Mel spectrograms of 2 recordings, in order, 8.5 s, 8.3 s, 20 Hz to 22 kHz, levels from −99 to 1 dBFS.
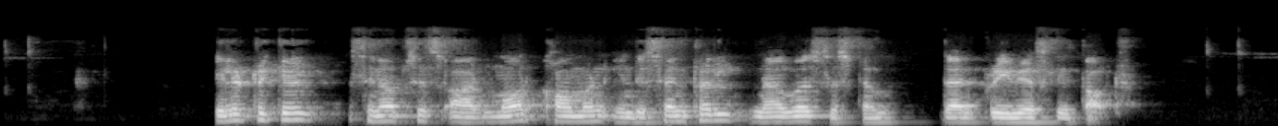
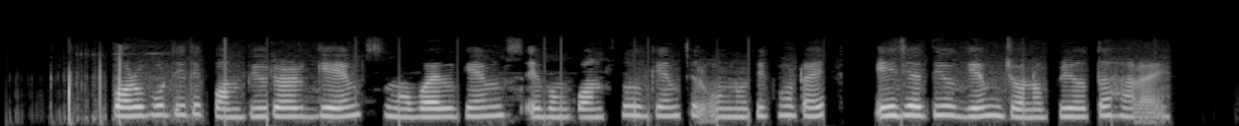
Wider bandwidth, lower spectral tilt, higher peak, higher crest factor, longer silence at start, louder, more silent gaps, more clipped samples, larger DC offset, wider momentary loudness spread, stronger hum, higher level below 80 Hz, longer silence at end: first, 9.6 kHz vs 7.2 kHz; second, -5 dB/octave vs -6.5 dB/octave; first, -2 dBFS vs -6 dBFS; about the same, 18 dB vs 22 dB; first, 1.45 s vs 0.45 s; first, -19 LUFS vs -30 LUFS; second, none vs 5.72-5.77 s; neither; neither; about the same, 8 LU vs 9 LU; neither; about the same, -68 dBFS vs -68 dBFS; first, 1 s vs 0.45 s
